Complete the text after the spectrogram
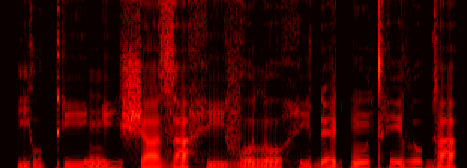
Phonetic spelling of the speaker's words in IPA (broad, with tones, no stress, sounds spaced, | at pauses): j u˦ kʼ iː˨˦ ɲ iː˨ ʃ a˨ z a˦ h iː˦ v o˦ l o˦˨ h i˨ ɗ ɛ˦ k͡p ũ˨ tʰ e˨ l o˦ ɡ a˦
